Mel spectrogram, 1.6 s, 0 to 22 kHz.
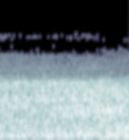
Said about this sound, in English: We're crossing traffic, so we're walking to the store. I figure we'd spend this time doing some improvised stuff, so if you hear a lot of traffic, it's because we're having to walk to the store about 3 miles.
